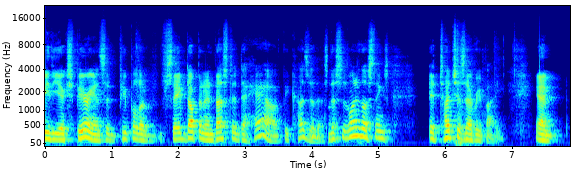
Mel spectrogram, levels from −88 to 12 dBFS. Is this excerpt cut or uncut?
cut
